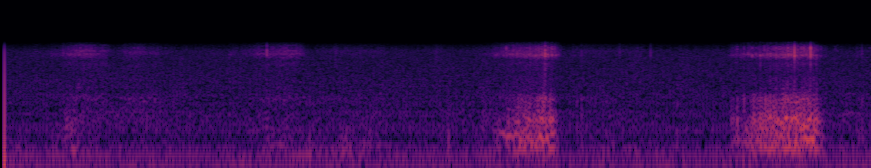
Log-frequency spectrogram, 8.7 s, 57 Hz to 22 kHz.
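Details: Rhythmic snoring from a sleeping Rottweiler resting after a long day of playing, about 23 snores a minute, the last two loud and rasping, with quiet room hiss between: ordinary snoring.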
